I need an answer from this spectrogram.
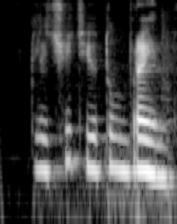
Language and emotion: Russian, neutral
